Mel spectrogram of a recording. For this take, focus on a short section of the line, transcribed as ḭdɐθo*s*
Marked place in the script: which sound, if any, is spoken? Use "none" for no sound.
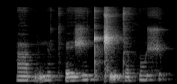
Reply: ʃ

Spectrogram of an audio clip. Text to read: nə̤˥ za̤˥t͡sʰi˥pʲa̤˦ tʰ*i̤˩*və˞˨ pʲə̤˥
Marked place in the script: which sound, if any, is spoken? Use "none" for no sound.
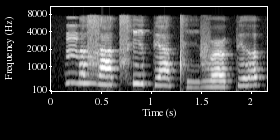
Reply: i̤˩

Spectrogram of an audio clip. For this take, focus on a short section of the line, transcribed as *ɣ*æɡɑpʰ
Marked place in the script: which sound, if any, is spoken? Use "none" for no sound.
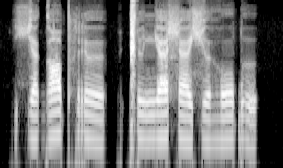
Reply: ç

